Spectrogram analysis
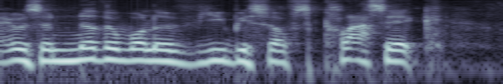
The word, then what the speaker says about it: Ubisoft: Well, at least we established that Ubisoft is pronounced Ubisoft.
